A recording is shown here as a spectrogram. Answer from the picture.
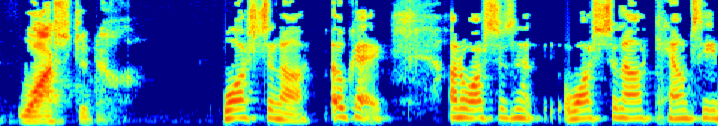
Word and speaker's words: Washtenaw: It's Washtenaw.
